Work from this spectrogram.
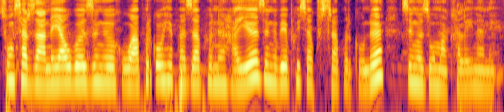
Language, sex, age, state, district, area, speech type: Bodo, female, 60+, Assam, Kokrajhar, urban, spontaneous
